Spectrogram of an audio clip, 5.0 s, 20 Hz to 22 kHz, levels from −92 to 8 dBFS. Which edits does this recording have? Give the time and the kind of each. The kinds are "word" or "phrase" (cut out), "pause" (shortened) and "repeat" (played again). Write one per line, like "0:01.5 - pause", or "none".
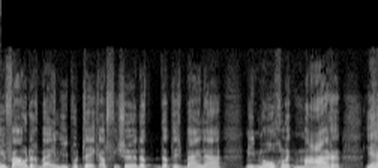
none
